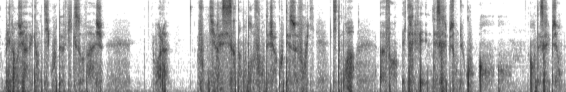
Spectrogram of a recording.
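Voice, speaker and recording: An ASMR creator, speaking in a breathy, unvoiced whisper in an informal, slangy, chatty way while reviewing food. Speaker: ASMR video creator and host.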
